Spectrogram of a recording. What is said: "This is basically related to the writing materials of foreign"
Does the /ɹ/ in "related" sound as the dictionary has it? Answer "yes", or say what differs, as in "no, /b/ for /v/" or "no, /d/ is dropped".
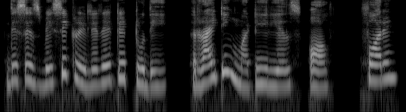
no, /l/ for /ɹ/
